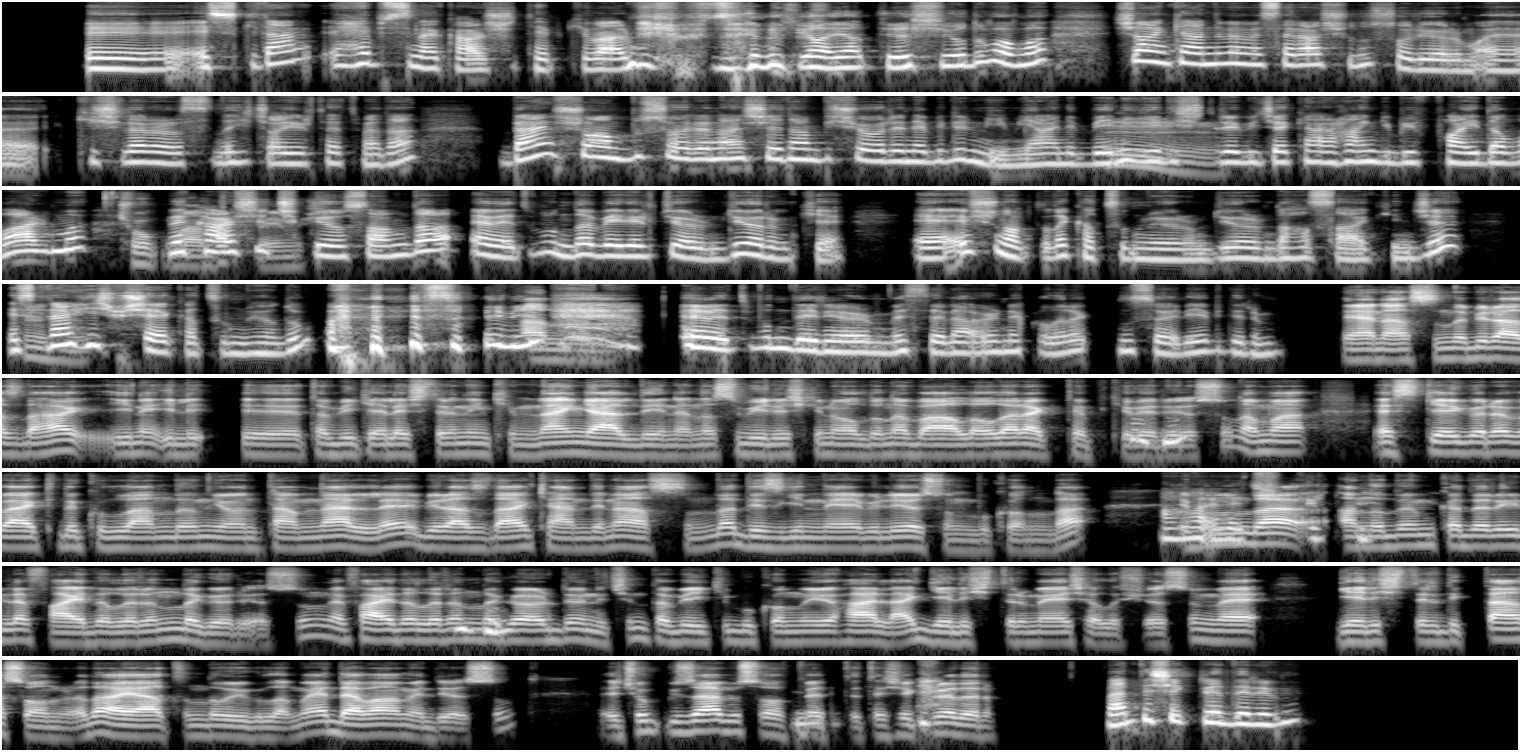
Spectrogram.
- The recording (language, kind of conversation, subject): Turkish, podcast, Eleştiri alırken nasıl tepki verirsin?
- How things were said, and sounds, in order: laughing while speaking: "üzerine bir hayat yaşıyordum"; giggle; chuckle; laughing while speaking: "söyleyeyim"; tapping; giggle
